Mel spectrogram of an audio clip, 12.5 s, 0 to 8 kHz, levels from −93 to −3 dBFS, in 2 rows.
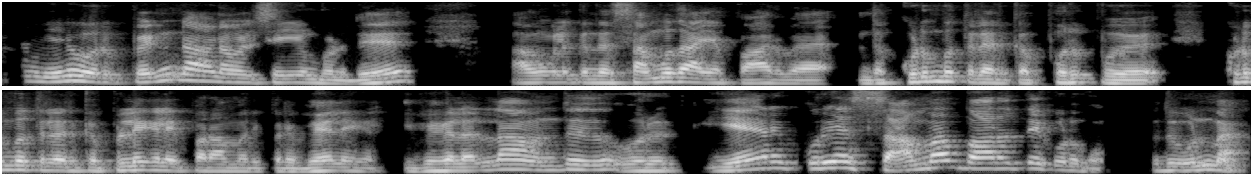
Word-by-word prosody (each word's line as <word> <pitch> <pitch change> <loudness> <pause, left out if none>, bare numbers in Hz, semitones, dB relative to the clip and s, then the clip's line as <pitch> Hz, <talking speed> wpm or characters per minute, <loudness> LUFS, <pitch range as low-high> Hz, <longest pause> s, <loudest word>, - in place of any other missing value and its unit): தொழில் 170 +3 +1
ஒரு 150 - -4
பெண்ணானவள் 155 -7 0
செய்யும்பொழுது, 120 -4 -1 0.7
அவங்களுக்கு 130 0 -2
இந்த 125 - +3
சமுதாய 145 -1 +3 0.2
பார்வ, 115 -1 -1 0.3
இந்த 115 +2 -2
குடும்பத்துல 165 -4 +3
இருக்க 115 - -2
பொறுப்பு, 130 -3 +1 0.6
குடும்பத்துல 155 -3 +1
இருக்க 125 0 -3
பிள்ளைகளை 140 -2 +2
பராமரிக்கிற 110 -2 -3
வேலைகள் 120 -4 -1 0.2
இவைகளெல்லாம் 130 +9 +2
வந்து 150 +4 -1 0.3
ஒரு 120 0 +1 0.5
ஏறக்குறைய 210 +1 +1 0.2
சம 180 +8 +2 0.2
பாரத்தை 200 0 0
குடுக்கும். 130 -4 -7 0.2
இது 135 +1 -3
உண்ம. 160 0 +1
135 Hz, 125 wpm, -23 LUFS, 120-165 Hz, 0.7 s, இந்த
